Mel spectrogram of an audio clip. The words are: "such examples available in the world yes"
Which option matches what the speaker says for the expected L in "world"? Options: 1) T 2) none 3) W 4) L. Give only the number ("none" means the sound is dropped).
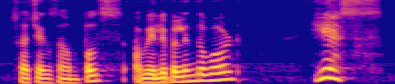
2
